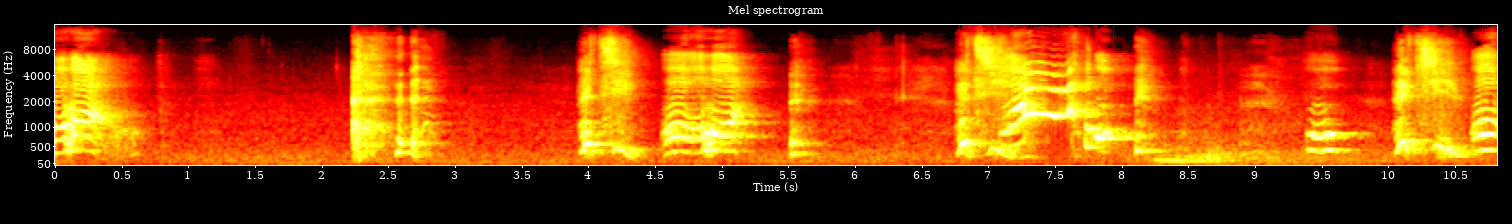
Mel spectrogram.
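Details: Adult doing deliberate, exaggerated fake sneezes for an infant: several imitated sneezes, each followed by the baby's bursts of laughter; harmless.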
